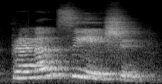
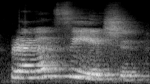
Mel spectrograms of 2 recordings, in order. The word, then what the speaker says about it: pronunciation: we come to pronunciation since we don't have a o after n we say it as pronunciation and near p r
